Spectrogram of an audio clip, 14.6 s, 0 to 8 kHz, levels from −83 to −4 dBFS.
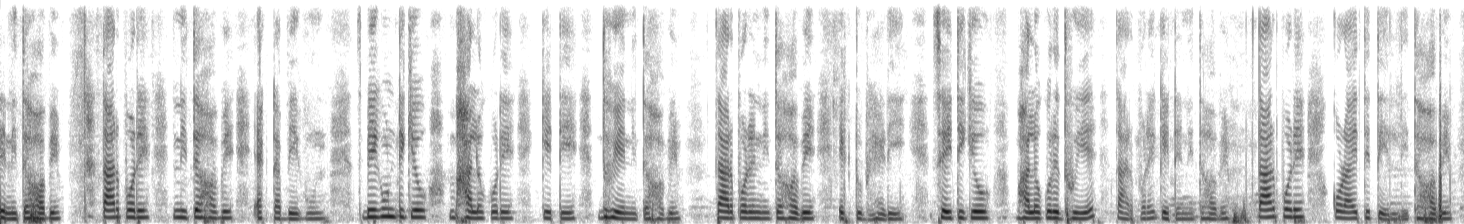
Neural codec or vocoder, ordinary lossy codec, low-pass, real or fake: none; none; none; real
